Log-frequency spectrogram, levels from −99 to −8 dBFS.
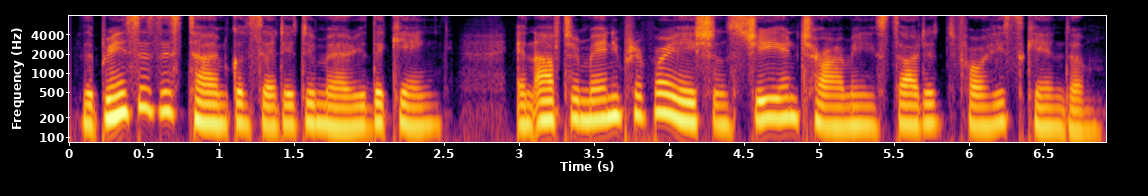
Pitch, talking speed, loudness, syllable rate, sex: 170 Hz, 175 wpm, -18 LUFS, 5.1 syllables/s, female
